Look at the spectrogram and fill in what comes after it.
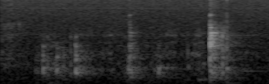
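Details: Engine with the breather cover off: sharp metallic ticking about five times a second as a loose valve adjuster lets the rocker clatter. Tightening the adjuster cured it.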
